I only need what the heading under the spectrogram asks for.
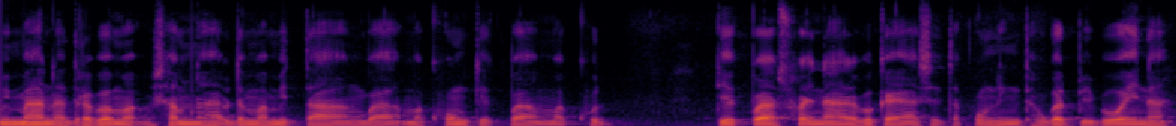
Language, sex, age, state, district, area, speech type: Manipuri, male, 30-45, Manipur, Thoubal, rural, spontaneous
